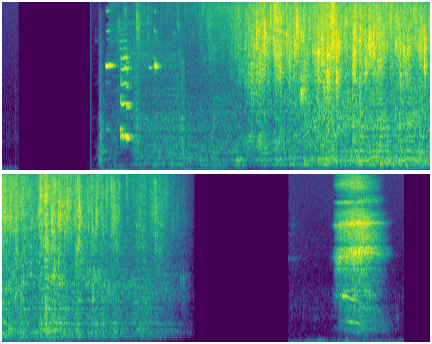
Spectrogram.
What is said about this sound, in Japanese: 気持ちいいシャワーだわ。本当に君の家のバスルームって広いのね。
